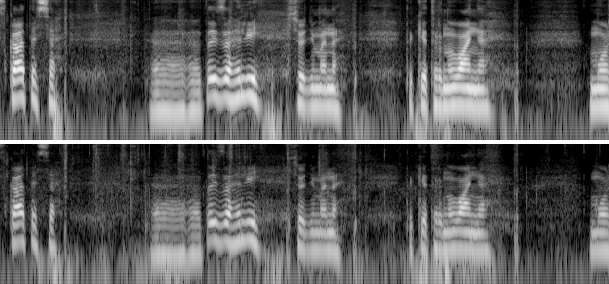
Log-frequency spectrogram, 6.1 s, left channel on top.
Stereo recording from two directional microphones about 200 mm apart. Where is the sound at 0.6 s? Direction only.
50° right (ahead or behind).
